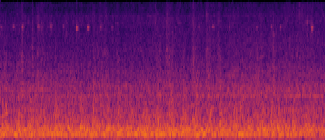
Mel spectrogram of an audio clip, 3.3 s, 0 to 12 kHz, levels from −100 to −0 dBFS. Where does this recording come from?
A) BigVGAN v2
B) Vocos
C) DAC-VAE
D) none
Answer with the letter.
D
